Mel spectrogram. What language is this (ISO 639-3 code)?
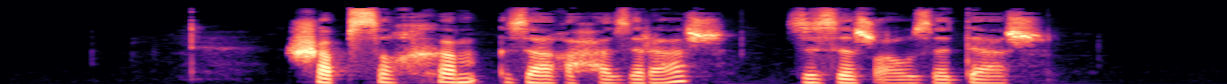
kbd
